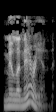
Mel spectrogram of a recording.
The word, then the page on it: millenarian: British English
